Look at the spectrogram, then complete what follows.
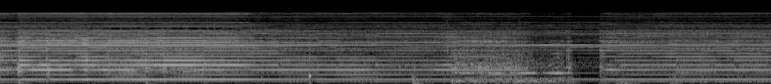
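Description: Xhorse Dolphin key-cutting machine milling a key blade: its spindle motor runs with a steady whine, turning rougher and noisier for a moment about five seconds in.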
